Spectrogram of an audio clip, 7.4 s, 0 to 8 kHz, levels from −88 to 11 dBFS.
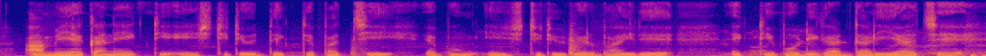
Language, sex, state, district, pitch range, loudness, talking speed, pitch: Bengali, male, Assam, Hailakandi, 145-155 Hz, -18 LUFS, 105 wpm, 150 Hz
